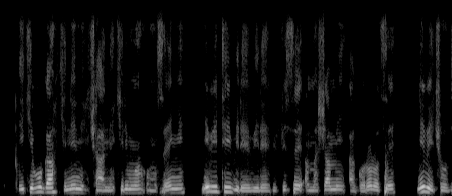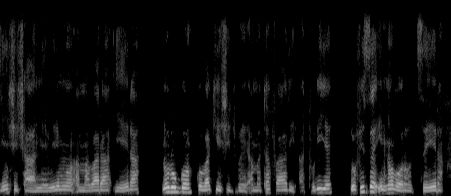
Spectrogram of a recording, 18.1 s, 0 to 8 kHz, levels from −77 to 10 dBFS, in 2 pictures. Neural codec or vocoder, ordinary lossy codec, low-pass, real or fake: none; Opus, 24 kbps; 7.2 kHz; real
